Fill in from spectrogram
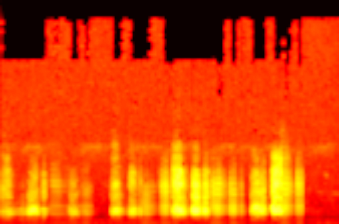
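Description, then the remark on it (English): A Cape Barren goose, a bird from Australia, calls in a rapid series of harsh, nasal grunting honks, delivered in three quick bursts with brief pauses between, fairly loud and with no talking. “This is the Cape Barren goose from Australia.”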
